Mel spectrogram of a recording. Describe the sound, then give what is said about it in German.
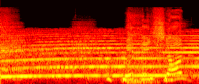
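A siren sounds as one loud, steady tone at a fixed pitch with strong overtones. It runs for the whole two seconds, and voices can be heard beneath it. “Sirene”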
